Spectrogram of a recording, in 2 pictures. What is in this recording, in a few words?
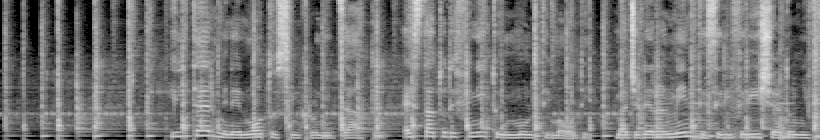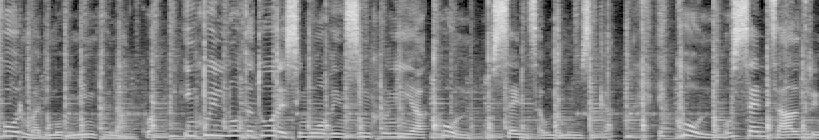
Corporate Italian English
